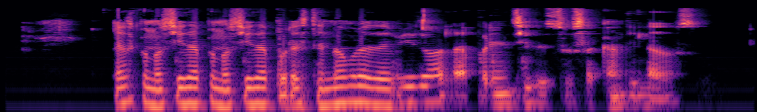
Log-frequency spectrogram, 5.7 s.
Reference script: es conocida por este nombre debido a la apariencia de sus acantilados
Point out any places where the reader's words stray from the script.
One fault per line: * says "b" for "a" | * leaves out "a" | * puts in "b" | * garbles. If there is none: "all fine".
* puts in "conocida"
